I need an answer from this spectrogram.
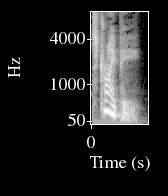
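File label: "stripy", British English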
